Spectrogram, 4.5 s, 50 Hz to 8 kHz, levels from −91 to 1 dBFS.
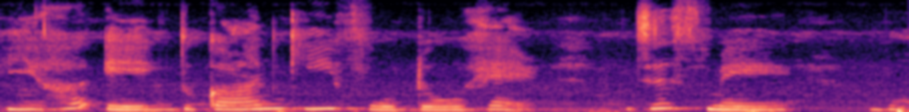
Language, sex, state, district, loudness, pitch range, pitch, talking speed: Hindi, female, Chhattisgarh, Raipur, -17 LUFS, 240-300 Hz, 260 Hz, 105 wpm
